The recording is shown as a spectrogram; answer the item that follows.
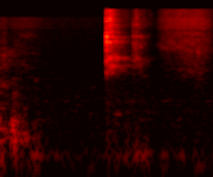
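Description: Faint handling sounds of fabric being moved on a stage floor: a soft low bump, then about a second in a crisp rustle, with quieter rustling after it.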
